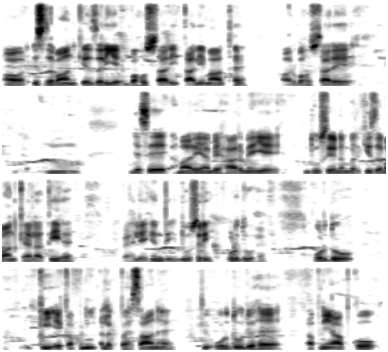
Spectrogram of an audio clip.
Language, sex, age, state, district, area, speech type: Urdu, male, 45-60, Bihar, Khagaria, rural, spontaneous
